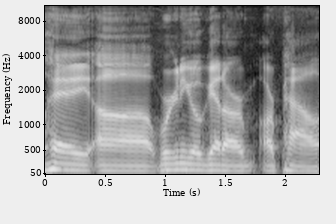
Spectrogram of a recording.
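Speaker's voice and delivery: ordinary delivery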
